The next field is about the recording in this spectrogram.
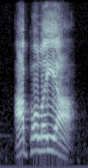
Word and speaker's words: apoleia: The word destruction here is the Greek word apoleia, A-P, long O-L-E-I-A.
